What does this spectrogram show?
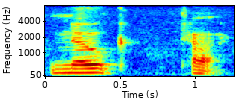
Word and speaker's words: Nokta: And the correct pronunciation of the machine is Nokta. Nokta.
